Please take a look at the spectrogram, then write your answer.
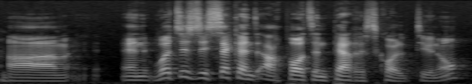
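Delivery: mock French accent, playful. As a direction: put on a joking French accent for the place names. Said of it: "but in a French accent".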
